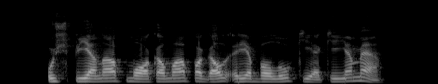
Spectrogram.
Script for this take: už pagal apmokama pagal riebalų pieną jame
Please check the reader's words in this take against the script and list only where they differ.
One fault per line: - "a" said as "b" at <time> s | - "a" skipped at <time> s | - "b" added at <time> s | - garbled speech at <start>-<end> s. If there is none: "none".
- "pagal" said as "pieną" at 0.8 s
- "pieną" said as "kiekį" at 3.0 s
